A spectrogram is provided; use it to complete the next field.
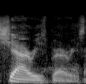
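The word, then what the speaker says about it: Shari's Berries: I mean, it is Sherry's Berries, not Sherry's. Sherry doesn't rhyme with berry.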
